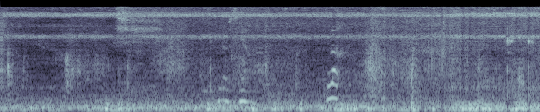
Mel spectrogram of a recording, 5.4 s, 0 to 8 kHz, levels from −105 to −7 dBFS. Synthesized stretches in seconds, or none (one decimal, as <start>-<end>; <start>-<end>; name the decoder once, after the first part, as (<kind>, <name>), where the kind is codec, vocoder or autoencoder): 0.0-0.8 (vocoder, Vocos); 4.5-5.4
